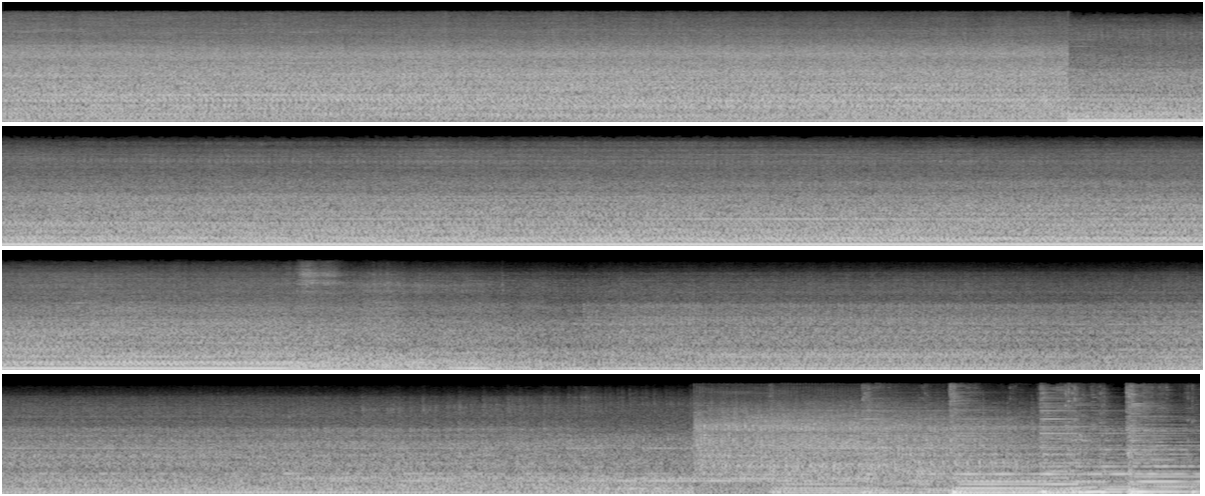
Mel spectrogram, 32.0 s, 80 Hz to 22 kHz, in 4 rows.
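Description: Wood-Mizer LT40 Wide band sawmill running as its band blade saws through a beech cant: a steady engine drone with the cutting noise of the blade. The sound jumps louder about seven seconds in. About two-thirds of the way through, the engine note falls and settles lower.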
